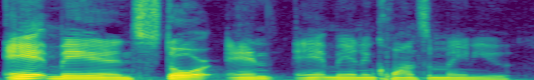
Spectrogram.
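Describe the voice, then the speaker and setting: Higher-voiced American man, emphatic and slangy. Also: steady tone, normal speed. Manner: slangy, emphatic, repeats phrases. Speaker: podcast co-host. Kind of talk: casual chat about film trailers and news.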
